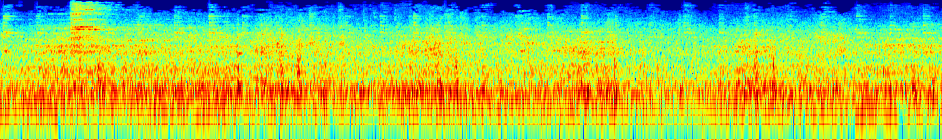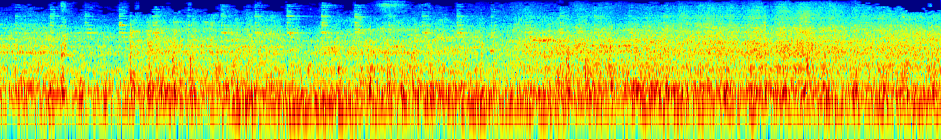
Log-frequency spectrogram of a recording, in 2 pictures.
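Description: Double-stack container freight train's well cars rolling past: a steady, loud rumble and clatter of steel wheels on the rails.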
